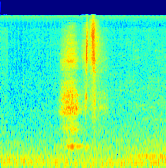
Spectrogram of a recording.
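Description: A man takes a quick breath and starts a word ('It's'), ending in a sharp hiss, over a steady low rumble.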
